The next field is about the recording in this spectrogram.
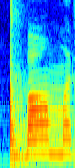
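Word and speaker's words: Balmer: Okay, next बामर series. ये L silent होता है, बामर सीरीज बोलते हैं इसे।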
